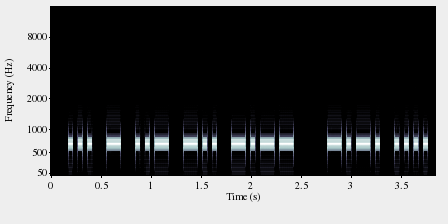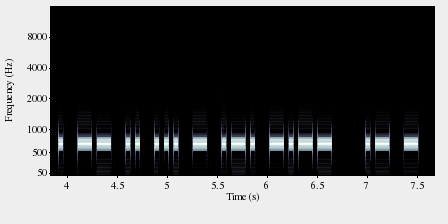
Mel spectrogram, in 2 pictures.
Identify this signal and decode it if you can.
Morse code, heard as a keyed tone, about 25 wpm, 700 Hz. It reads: STUDY CHEMISTRY AT
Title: Sentences from Top 1000 Words - Review Part 6 - 25wpm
